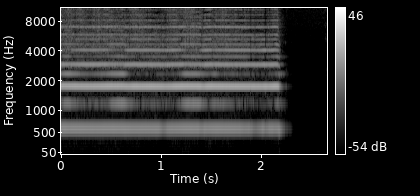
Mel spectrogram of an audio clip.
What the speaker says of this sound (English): Now, here is a brand new note. This is note D.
